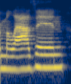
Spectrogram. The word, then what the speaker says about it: Malazan: him say it well Erickson himself said he didn't care and so I think people do accept like either melazzin or um what's so how do you say it Malazan Malazan those seem to be like the two like oh that's fine it's apparently miles on that's not suddenly okay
